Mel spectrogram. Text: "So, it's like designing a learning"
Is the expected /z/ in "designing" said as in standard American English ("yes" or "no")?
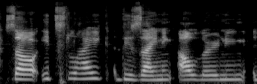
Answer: yes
